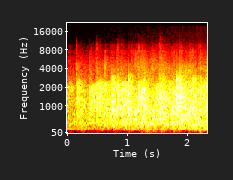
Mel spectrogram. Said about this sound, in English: A very big round of applause, everyone. Please keep applauding while we felicitate them.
